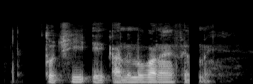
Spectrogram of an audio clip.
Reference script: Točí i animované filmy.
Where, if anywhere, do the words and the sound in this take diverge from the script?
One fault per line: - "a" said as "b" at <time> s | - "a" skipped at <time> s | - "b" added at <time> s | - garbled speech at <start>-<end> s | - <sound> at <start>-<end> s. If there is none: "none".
- dropout at 1.9-2.0 s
